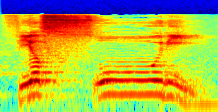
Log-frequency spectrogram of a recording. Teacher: So you have the light fa, the heavy slad, and the light ra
